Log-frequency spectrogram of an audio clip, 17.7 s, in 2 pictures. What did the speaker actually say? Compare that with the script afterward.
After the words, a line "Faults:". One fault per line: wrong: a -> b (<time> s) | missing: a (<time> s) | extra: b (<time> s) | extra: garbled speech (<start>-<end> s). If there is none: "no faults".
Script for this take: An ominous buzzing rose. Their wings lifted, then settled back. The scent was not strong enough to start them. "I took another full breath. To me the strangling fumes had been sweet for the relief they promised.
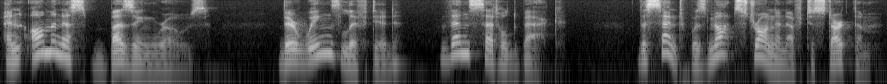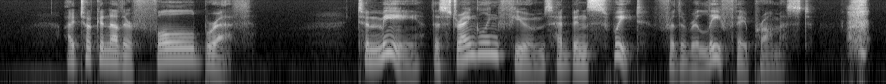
An ominous buzzing rose. Their wings lifted, then settled back. The scent was not strong enough to start them. "I took another full breath. To me the strangling fumes had been sweet for the relief they promised.
Faults:
no faults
